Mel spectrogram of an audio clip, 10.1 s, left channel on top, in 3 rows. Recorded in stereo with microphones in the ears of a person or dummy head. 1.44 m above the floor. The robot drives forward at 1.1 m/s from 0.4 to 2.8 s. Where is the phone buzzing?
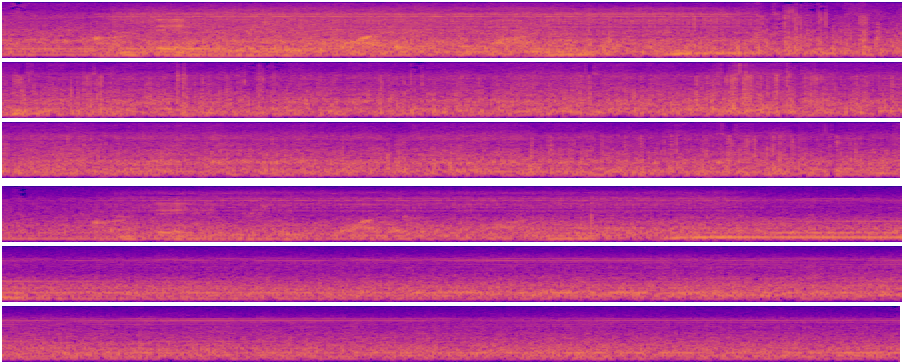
25° right (ahead or behind), 3.5 m; by 3.6 s 20° right (ahead or behind), 3.5 m.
